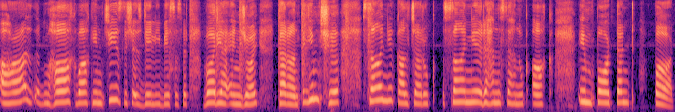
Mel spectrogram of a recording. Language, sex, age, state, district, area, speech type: Kashmiri, female, 18-30, Jammu and Kashmir, Srinagar, rural, spontaneous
